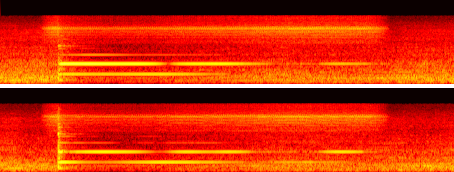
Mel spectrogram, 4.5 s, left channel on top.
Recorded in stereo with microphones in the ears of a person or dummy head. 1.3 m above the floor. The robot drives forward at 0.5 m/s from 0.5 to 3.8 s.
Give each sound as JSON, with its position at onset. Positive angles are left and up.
{"t": 0.6, "sound": "a guitar", "side_deg": -75, "distance_m": 1.0}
